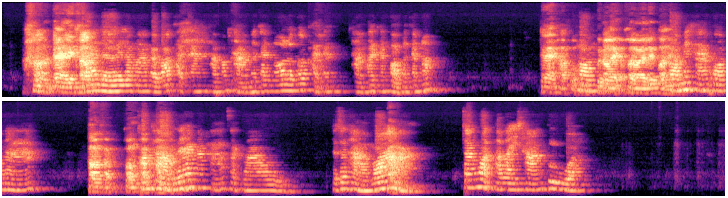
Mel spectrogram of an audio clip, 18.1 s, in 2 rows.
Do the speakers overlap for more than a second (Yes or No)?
No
